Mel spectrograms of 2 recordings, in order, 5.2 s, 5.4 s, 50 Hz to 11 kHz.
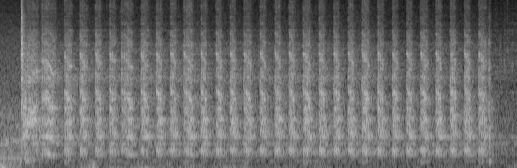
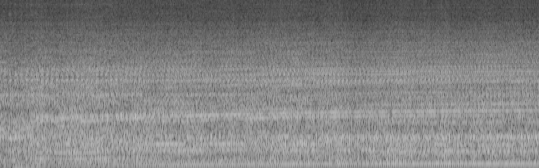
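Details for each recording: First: Subaru RS Liberty AWD turbo manual, parked 10 years, first start attempt on fresh fuel after priming fuel pump: uneven cranking about 3.5 pulses per second with unequal compression beats, never catches; owner suspects head gasket. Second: Subaru RS Liberty AWD turbo manual, parked 10 years, idling after suspected blocked injectors freed up through heat cycling and fuel pressure: even, smooth idle with steady hum, no misses, knocks or hunting; injectors now working.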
